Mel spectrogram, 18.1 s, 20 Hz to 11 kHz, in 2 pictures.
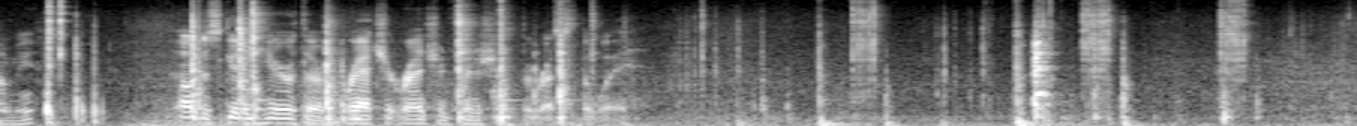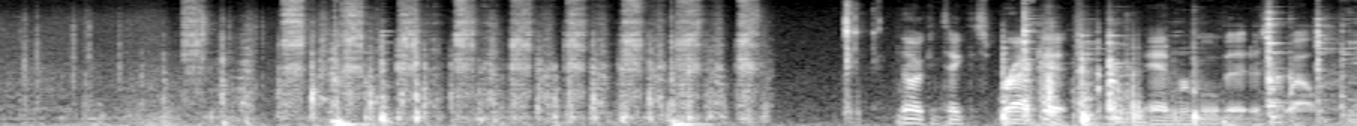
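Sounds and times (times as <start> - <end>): ratchet wrench clicking: 5.6 - 5.9, 7.2 - 8.4, 10.2 - 15.0.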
